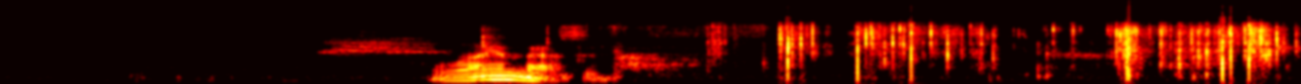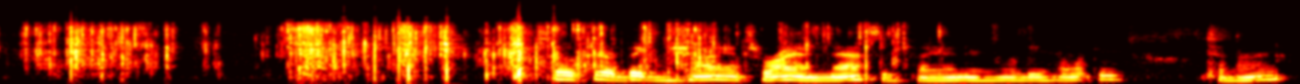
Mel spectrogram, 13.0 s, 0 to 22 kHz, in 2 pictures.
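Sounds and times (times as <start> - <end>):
plastic crinkling and rustling: 3.5 - 11.4.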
